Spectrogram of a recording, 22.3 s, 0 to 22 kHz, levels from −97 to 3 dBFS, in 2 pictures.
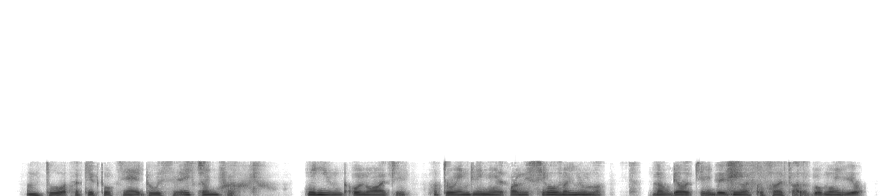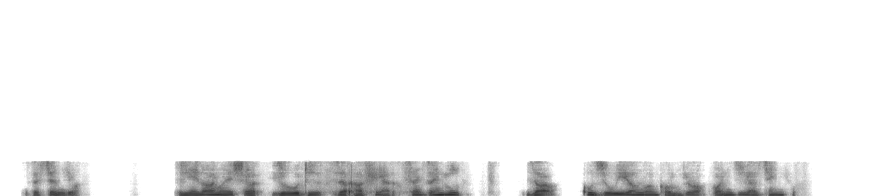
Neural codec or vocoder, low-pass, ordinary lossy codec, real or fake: codec, 16 kHz, 0.5 kbps, FreqCodec, larger model; 7.2 kHz; AAC, 16 kbps; fake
